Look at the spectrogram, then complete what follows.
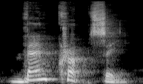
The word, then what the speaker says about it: bankruptcy: and a few synonyms pronunciation bankruptcy three syllables bank robbed c and the first syllable bank as stressed bankruptcy in law it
